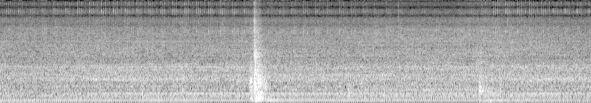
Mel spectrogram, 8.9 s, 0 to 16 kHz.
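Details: 2018 Jeep Wrangler JL 3.6L, 79,833 miles, after replacing the worn-lobe bank one intake camshaft and rocker arms for a ticking noise and P21A code: steady, even idle with smooth low hum, no valvetrain tick, one brief clunk midway.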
